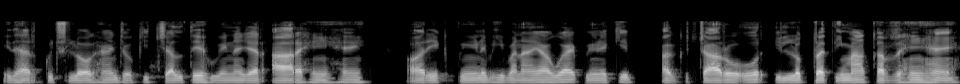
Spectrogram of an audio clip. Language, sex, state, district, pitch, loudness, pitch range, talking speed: Hindi, male, Jharkhand, Garhwa, 100 Hz, -21 LUFS, 95-105 Hz, 175 wpm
